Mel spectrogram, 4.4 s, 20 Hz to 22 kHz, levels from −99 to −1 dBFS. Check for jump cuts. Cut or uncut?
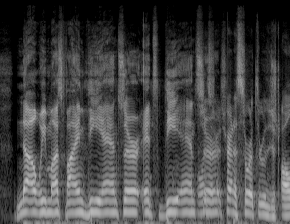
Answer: uncut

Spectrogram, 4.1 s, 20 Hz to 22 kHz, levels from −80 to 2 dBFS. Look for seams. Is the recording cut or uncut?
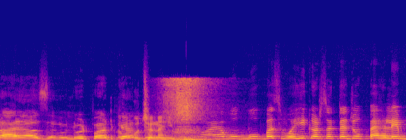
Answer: cut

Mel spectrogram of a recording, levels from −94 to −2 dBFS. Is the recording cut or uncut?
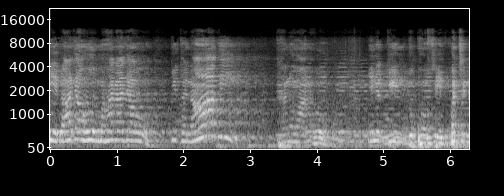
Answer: uncut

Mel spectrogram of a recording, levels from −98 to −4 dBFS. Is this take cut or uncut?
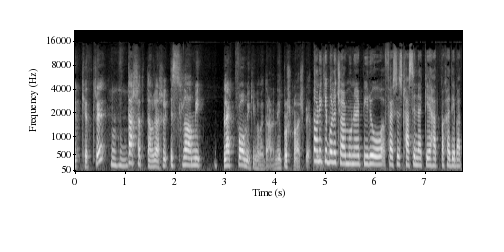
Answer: cut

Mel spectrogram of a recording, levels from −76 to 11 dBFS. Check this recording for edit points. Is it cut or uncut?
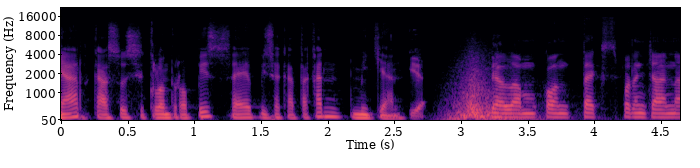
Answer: cut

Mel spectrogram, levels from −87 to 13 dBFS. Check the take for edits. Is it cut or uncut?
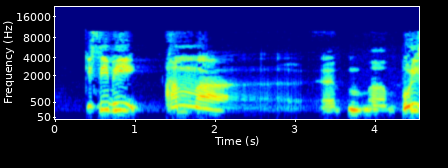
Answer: uncut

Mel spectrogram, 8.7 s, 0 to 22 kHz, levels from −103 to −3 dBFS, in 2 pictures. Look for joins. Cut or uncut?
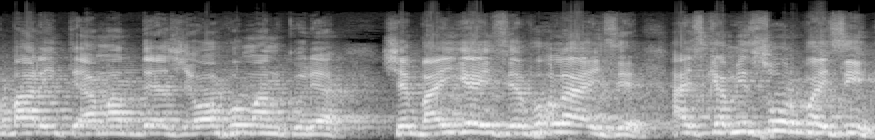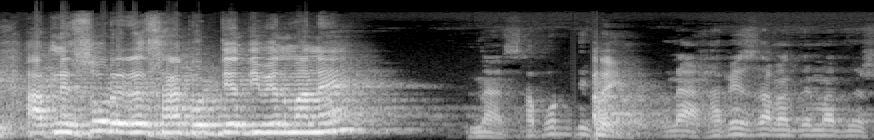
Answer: cut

